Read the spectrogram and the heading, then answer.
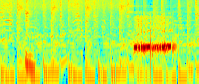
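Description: Telephone keypad dialing tones, a quick run of short, loud beeps over continuous background music.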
